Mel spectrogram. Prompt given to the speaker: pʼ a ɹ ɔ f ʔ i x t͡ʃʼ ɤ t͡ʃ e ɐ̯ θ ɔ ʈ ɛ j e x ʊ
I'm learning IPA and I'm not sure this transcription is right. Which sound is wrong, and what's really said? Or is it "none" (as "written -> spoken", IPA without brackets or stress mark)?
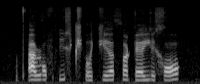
ʊ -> ɔ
